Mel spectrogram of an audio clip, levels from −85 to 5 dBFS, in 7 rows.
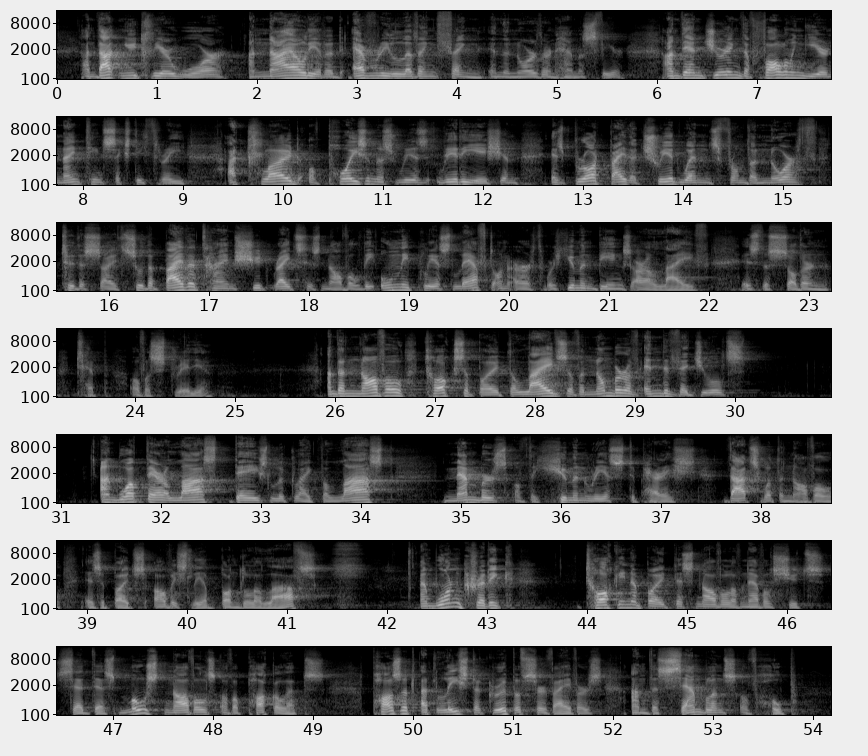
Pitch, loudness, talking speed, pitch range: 120 Hz, -29 LUFS, 145 wpm, 105-140 Hz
